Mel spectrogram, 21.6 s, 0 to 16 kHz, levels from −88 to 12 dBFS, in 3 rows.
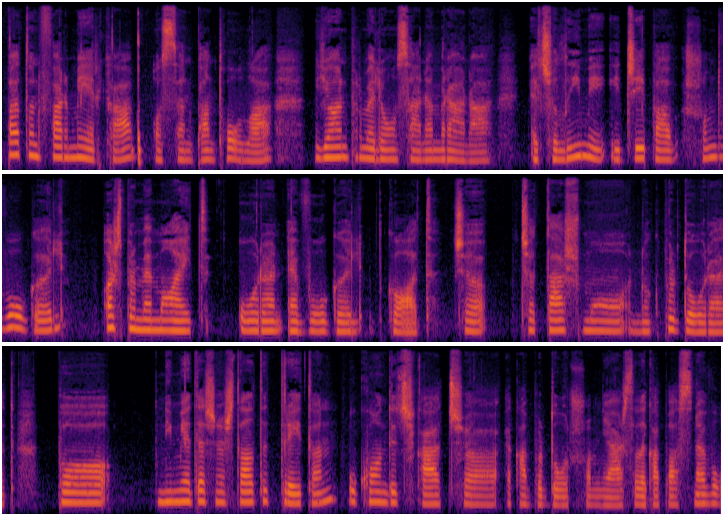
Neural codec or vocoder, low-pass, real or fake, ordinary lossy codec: vocoder, 48 kHz, 128 mel bands, Vocos; 14.4 kHz; fake; none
